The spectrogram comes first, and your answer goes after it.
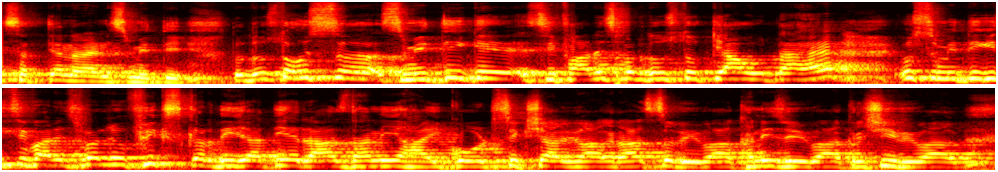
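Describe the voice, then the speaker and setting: High-voiced teacher drilling facts. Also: male voice, darkish tone. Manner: fast, drilling, asks "clear?" and answers himself. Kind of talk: exam-prep history lesson. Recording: echoey room.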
